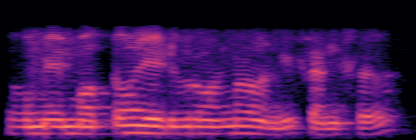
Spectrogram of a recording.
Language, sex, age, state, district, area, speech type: Telugu, male, 18-30, Andhra Pradesh, Konaseema, rural, conversation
